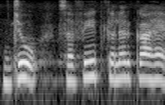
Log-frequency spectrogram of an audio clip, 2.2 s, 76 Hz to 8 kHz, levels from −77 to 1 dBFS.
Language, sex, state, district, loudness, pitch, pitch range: Hindi, male, Jharkhand, Deoghar, -15 LUFS, 245 Hz, 230-255 Hz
